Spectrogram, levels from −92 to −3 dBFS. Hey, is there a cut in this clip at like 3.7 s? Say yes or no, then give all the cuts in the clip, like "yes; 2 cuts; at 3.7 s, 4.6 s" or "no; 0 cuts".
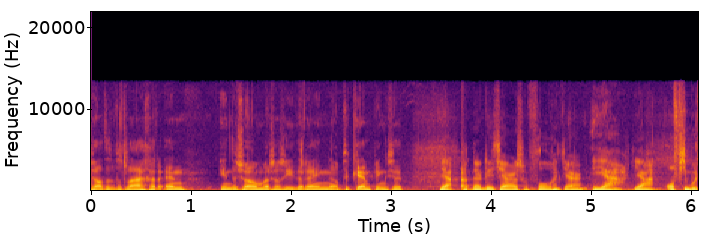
yes; 3 cuts; at 1.8 s, 3.7 s, 5.0 s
